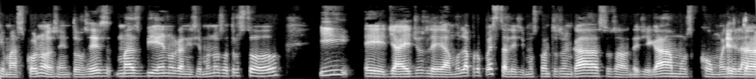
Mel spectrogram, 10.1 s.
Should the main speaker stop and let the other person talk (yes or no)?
no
